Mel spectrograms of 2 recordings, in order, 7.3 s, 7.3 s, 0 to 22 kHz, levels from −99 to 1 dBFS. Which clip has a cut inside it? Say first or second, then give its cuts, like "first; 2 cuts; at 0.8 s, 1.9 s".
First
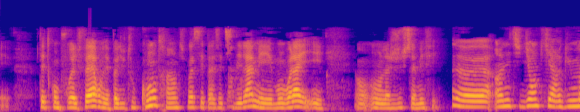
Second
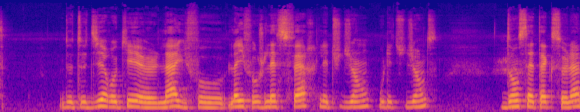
first; 1 cut; at 5.6 s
